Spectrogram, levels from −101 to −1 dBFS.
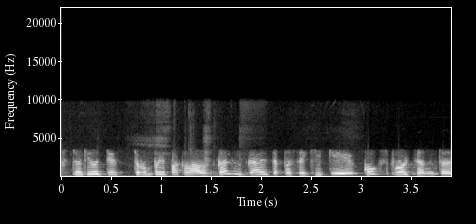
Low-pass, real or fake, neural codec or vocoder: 9.9 kHz; real; none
